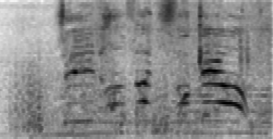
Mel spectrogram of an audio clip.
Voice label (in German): "schienenersatzverkehr", German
